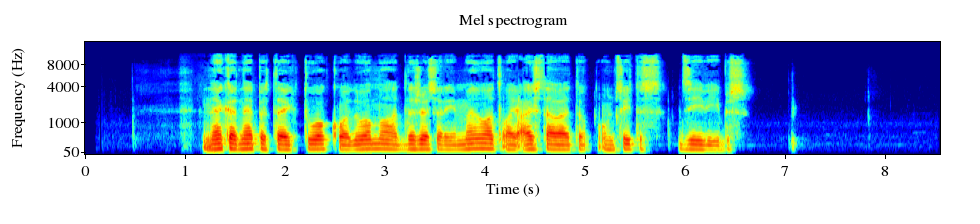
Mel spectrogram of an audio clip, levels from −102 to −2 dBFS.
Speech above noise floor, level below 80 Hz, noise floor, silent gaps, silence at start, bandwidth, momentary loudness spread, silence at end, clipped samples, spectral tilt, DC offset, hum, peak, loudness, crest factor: 59 dB; -62 dBFS; -78 dBFS; none; 1.2 s; 11 kHz; 11 LU; 1.95 s; under 0.1%; -6.5 dB/octave; under 0.1%; none; -2 dBFS; -20 LUFS; 20 dB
